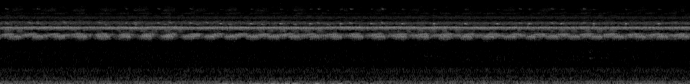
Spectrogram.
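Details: Many insects trill at once in a continuous, rhythmically pulsing high chorus. The beat is slightly wavering and plays over a quiet low hum, unchanged from start to finish.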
